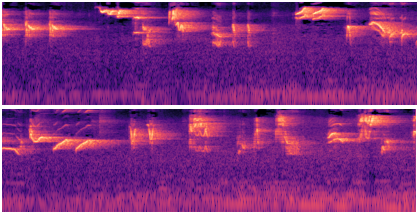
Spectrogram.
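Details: An orange-headed thrush sings a lure song meant to stimulate other birds: a rich, fast run of varied whistled and buzzy phrases, high and bright, each phrase changing from the last, in a quiet indoor setting.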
